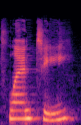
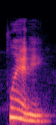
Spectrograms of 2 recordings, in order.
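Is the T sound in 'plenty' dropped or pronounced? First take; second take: pronounced; dropped. First: The T sound after the N is pronounced. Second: The T sound after the N is dropped. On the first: "instead of plenty" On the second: "So we don't hit that consonant T"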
